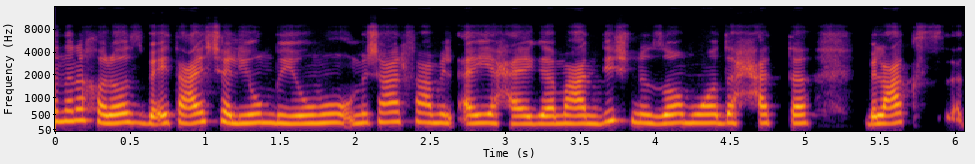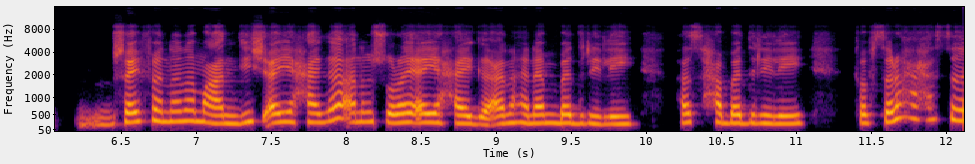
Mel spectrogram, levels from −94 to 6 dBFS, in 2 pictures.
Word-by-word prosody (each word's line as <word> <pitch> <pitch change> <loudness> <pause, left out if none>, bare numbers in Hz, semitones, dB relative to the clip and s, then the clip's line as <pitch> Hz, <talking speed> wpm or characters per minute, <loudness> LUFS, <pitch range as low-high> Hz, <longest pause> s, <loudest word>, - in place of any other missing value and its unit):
إن 295 - 0
أنا 325 +2 +1
خلاص 260 -3 +3
بقيت 245 +2 0
عايشة 275 +4 +1
اليوم 250 +1 +1
بيومه، 245 +1 0
مش 255 +3 -4
عارفة 280 0 -3
أعمل 255 -2 -1
أي 250 +1 +1
حاجة، 230 -1 0
ما 240 - -1
عنديش 240 +8 -1
نظام 250 0 +1
واضح 250 0 +1
حتّى، 250 -1 -2 0.4
بالعكس 255 - 0 0.5
شايفة 280 +7 +1
إن 290 - -1
أنا 305 +1 -1
ما 285 -3 +1
عنديش 235 +5 0
أي 270 +4 +3
حاجة، 280 +7 0
أنا 280 +1 -2
مش 285 -1 -7
ورايا 260 +1 +4
أي 265 0 +4
حاجة، 230 -5 +1
أنا 255 +2 -1
هانام 245 +1 +1
بدري 235 -2 0
ليه، 220 +1 -1 0.3
هاصحى 265 +1 -1
بدري 245 -1 +1
ليه؟ 230 +1 0 0.3
فبصراحة 280 +10 0
حاسّة 350 -2 -3
255 Hz, 195 wpm, -16 LUFS, 240-275 Hz, 0.5 s, ورايا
